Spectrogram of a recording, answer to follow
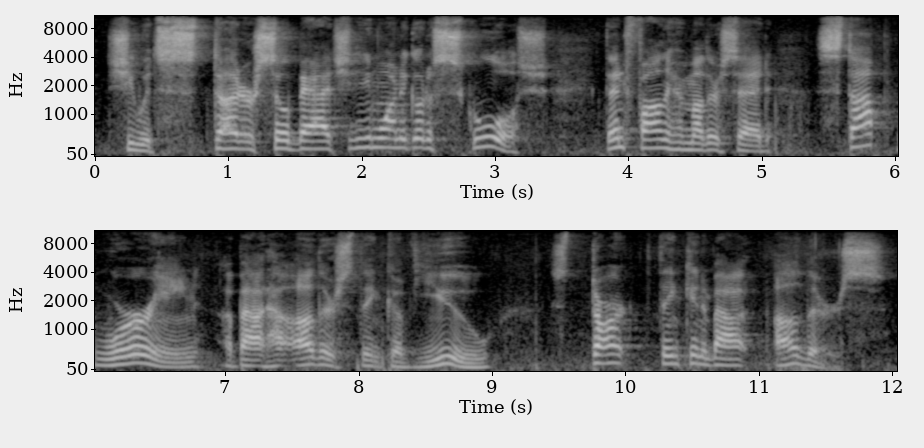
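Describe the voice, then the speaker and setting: A man's voice: a little high, a little mellow, slight background noise. A man giving a motivational course lecture, telling a fable in an earnest, emphatic storytelling way. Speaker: motivational speaker.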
